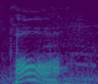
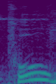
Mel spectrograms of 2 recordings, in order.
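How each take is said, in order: First: The name sounds like the name Paul. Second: The name rhymes with the word pool. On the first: The speaker calls it right. "spelled P O O L, pronounced Paul" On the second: The speaker calls it wrong. "We thought it was Pool"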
